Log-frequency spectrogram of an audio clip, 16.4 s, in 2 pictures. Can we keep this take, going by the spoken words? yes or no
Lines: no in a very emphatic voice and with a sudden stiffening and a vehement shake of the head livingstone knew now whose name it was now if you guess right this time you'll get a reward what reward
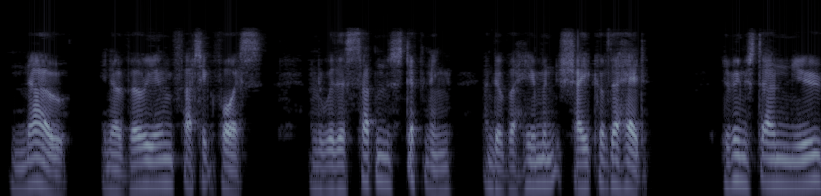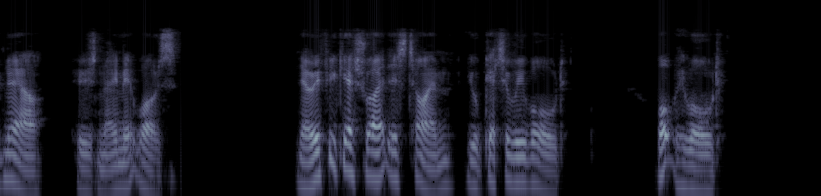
yes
